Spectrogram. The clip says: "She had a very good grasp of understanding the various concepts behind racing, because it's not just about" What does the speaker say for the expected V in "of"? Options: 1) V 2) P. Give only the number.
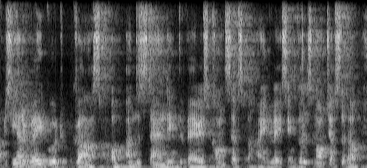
1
